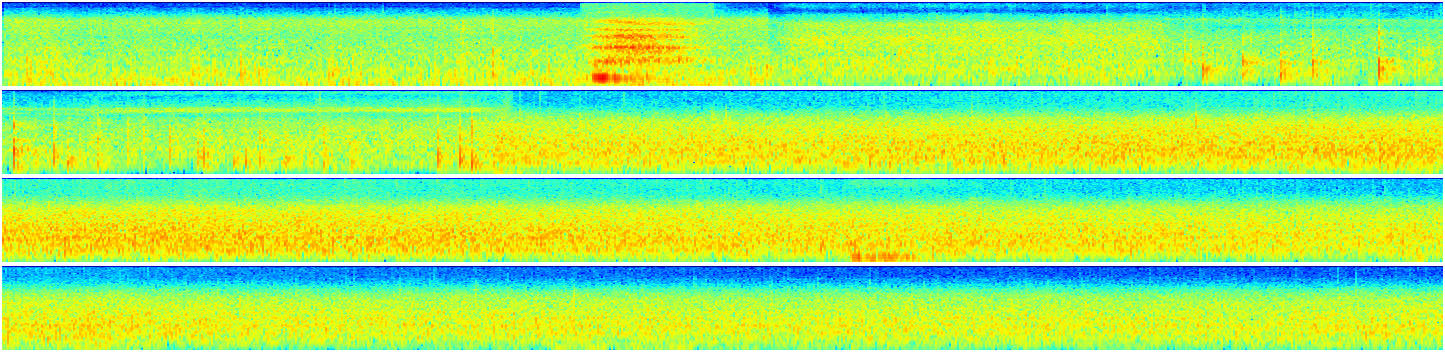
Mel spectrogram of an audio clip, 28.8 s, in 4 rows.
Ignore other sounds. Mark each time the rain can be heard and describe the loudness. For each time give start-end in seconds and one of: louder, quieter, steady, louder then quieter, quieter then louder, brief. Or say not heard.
0.0-28.7 louder then quieter.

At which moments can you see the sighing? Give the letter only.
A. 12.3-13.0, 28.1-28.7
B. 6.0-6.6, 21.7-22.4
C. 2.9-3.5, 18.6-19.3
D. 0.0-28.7
C.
